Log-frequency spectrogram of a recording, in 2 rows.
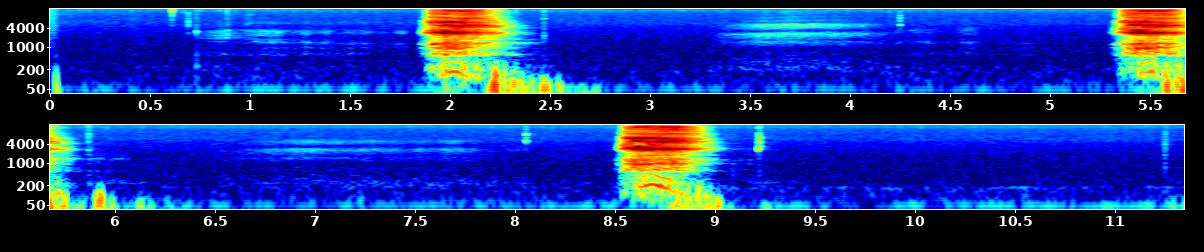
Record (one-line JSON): {"exhalation_length": "11.3 s", "exhalation_amplitude": 4531, "exhalation_signal_mean_std_ratio": 0.27, "survey_phase": "alpha (2021-03-01 to 2021-08-12)", "age": "65+", "gender": "Male", "wearing_mask": "No", "symptom_none": true, "smoker_status": "Never smoked", "respiratory_condition_asthma": false, "respiratory_condition_other": false, "recruitment_source": "REACT", "submission_delay": "1 day", "covid_test_result": "Negative", "covid_test_method": "RT-qPCR"}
